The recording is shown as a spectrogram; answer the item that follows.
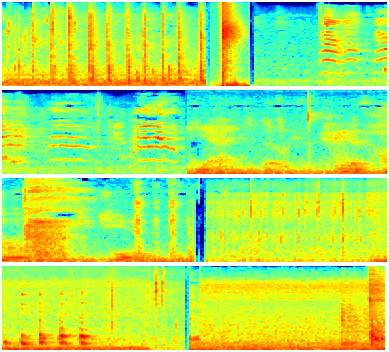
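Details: Kitten crying in a quick run of short, arching mews that repeat rapidly for a couple of seconds. People talk and laugh around it, and there are bursts of noise.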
